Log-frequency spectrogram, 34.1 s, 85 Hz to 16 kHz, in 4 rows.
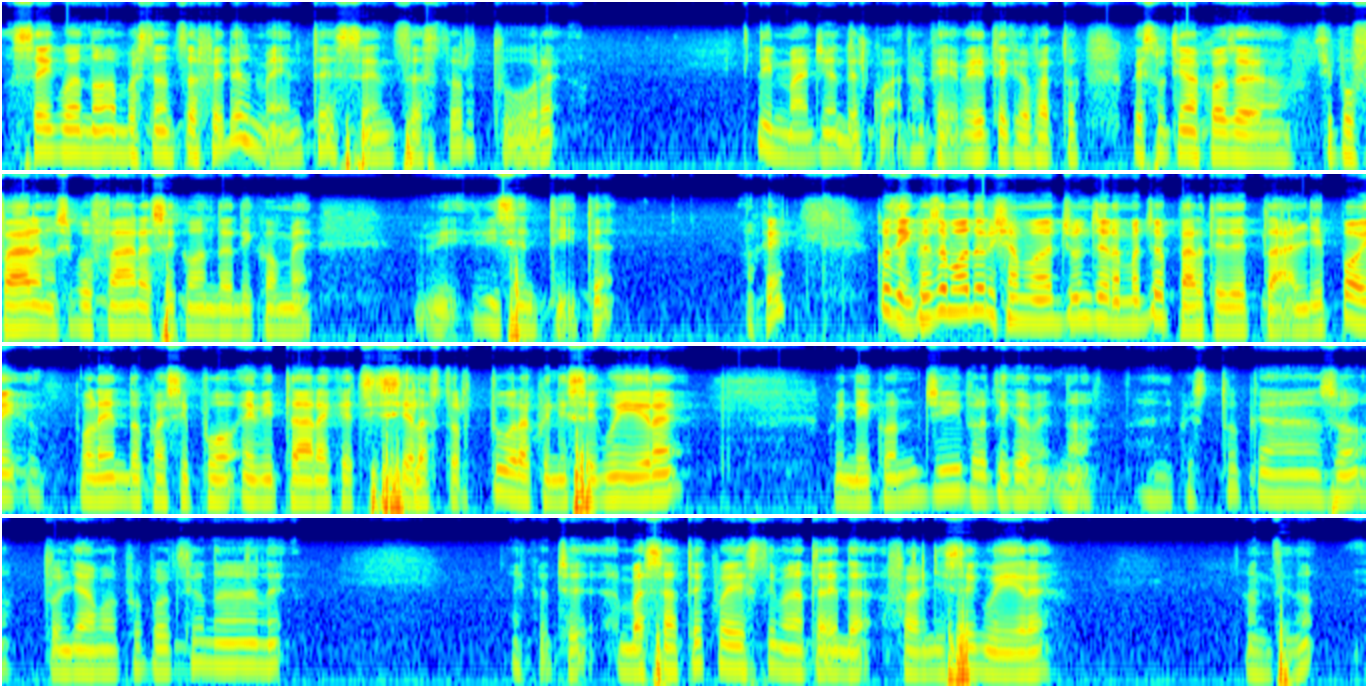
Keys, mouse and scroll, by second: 1.6 click, 1.6-3.7 right drag, 2.4 g, 3.7-5.9 middle drag, 9.2-11.3 right drag, 10.2 g, 20.3-22.4 right drag, 22.4 g, 27.0-28.9 right drag, 27.0 o, 27.8 g, 30.6-33.4 middle drag, 33.4 a, 34.0 a.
